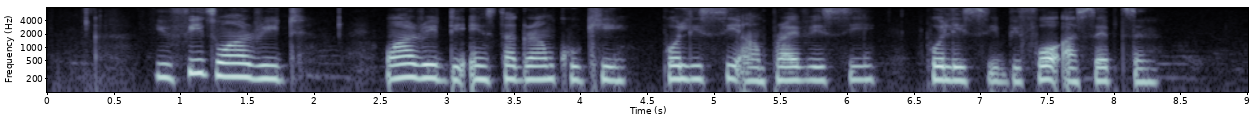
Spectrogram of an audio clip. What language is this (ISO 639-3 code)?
pcm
